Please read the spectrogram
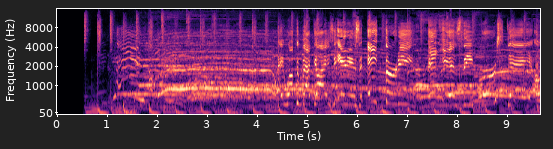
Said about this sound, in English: So happy to see this cheerful Monday crowd. I mean, you know what? It feels a little chilly, but our, our crew's out here.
